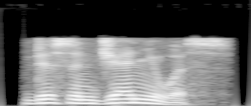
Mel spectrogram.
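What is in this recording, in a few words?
"disingenuous", English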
